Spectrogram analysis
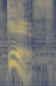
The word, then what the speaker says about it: GIF: think the image format spelt gif is pronounced jiff while others think it's gif personally thinks it's gif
